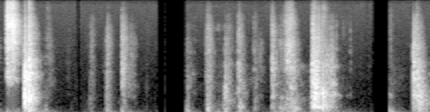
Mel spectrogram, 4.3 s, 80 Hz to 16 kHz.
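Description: Knocks and scrapes of 3D-printed PLA bumper sections being handled and pressed together: a string of short, sudden sounds, the loudest near the start and about three seconds in.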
